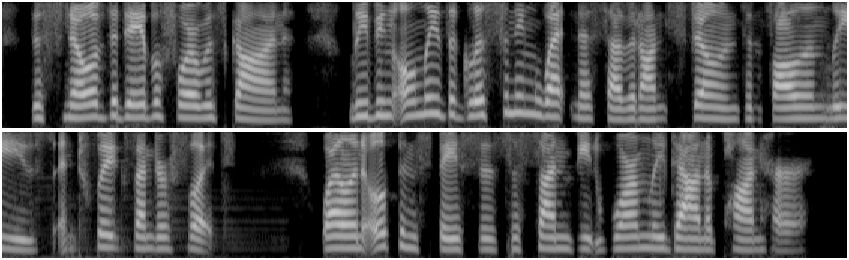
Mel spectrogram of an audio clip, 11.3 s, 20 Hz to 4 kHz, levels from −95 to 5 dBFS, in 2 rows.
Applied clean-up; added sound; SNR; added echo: neural separator model SepFormer WHAM!.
